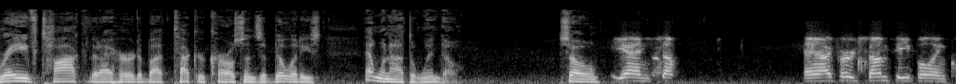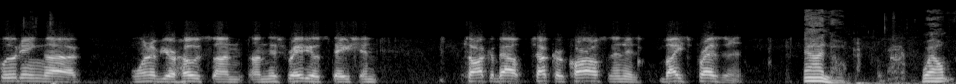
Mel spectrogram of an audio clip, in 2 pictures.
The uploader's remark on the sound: open phone lines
